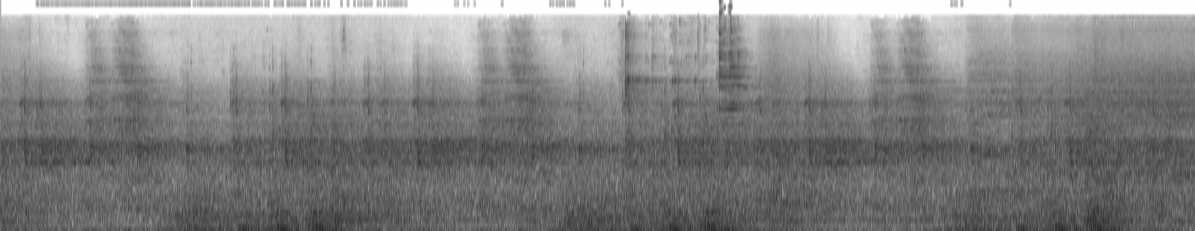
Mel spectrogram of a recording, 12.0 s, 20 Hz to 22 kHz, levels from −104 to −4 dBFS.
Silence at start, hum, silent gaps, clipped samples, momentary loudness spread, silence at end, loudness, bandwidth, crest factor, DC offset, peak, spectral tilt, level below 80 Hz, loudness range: 0 s; none; none; under 0.1%; 4 LU; 0 s; -26 LUFS; over 20 kHz; 16 dB; under 0.1%; -10 dBFS; -3.5 dB/octave; -36 dBFS; 1 LU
